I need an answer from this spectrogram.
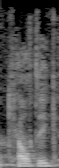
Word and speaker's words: Celtic: Examples are ancient Mexican, Mayan, Inca, Aztec, Sumerian, Babylonian, Assyrian, Egyptian, Celtic, or Celtic as some pronounce it, Aryan, etc.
